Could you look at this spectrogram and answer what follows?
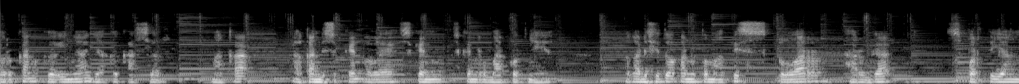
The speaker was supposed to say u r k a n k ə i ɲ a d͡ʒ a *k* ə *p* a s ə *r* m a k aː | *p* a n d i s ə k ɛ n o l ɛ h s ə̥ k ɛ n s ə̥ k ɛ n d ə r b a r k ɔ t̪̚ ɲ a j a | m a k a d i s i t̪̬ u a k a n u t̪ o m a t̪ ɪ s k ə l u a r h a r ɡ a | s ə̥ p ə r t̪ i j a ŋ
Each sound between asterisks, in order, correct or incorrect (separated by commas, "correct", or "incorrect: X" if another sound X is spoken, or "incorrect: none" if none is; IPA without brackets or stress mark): correct, incorrect: k, correct, incorrect: k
